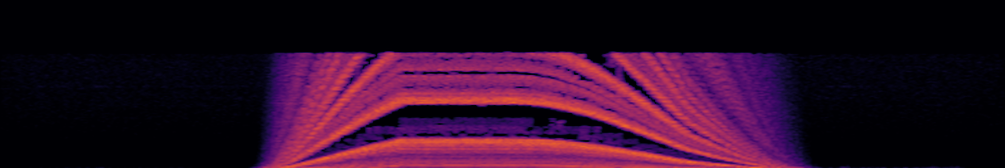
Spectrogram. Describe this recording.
Series of industrial sounds from a virtual machine shop. Created in Granulab using real time adjustments of grain frequency, pitch and amplitude via midi and mouse. This one is dedicated to Elevator Ed.
elevator-ed, granular, industrial, machines, synthesis, texture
